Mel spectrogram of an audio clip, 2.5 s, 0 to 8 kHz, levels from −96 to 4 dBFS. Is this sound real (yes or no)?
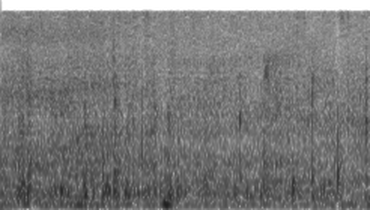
no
